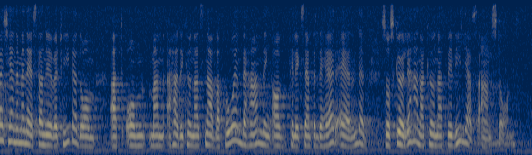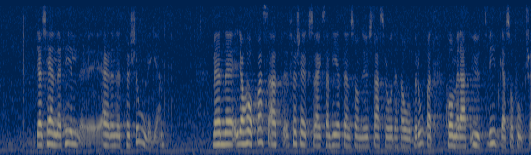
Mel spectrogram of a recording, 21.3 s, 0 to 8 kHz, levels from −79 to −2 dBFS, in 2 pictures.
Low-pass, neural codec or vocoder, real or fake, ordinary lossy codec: 7.2 kHz; none; real; none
